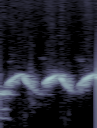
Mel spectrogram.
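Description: timer alarm going off

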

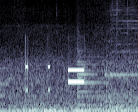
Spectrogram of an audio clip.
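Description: telephone keypad dialing tones

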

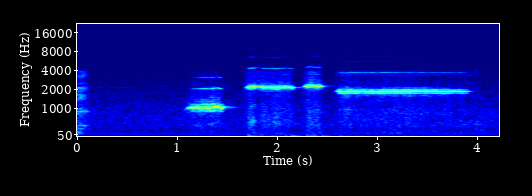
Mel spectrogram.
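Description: person whistling

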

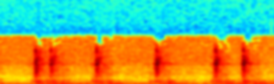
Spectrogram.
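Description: typewriter typing

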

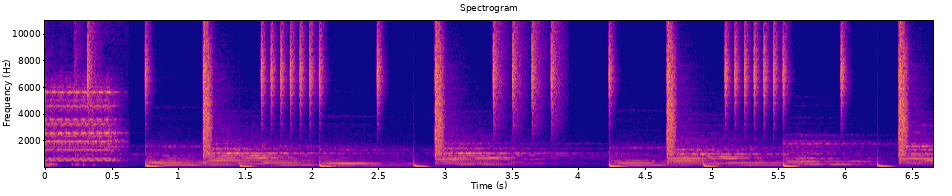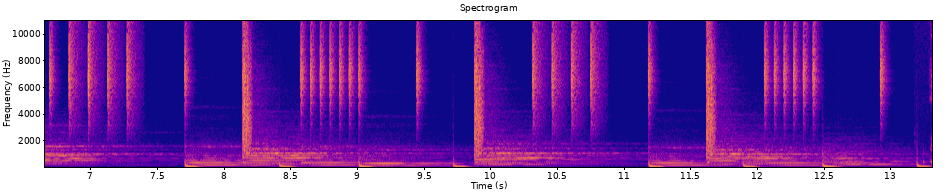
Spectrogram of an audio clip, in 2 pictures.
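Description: telephone ringing

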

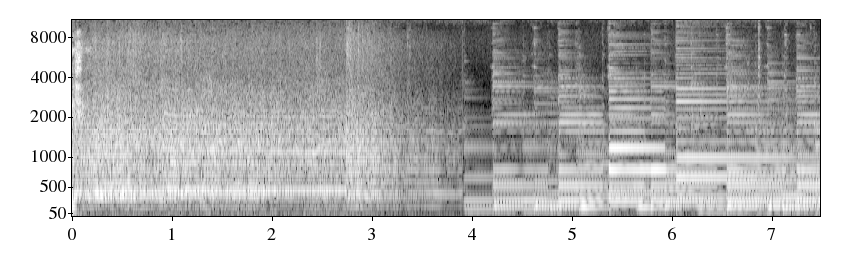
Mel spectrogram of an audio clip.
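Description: swarm of bees buzzing

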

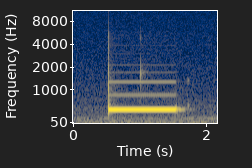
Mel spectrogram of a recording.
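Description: outgoing phone call tone

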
